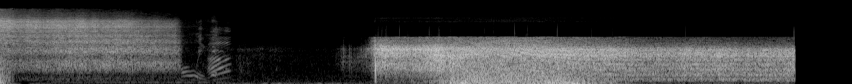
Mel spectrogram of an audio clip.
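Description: Model rocket motor igniting and lifting off: a sudden loud rushing hiss that lasts about two seconds and fades away as the rocket climbs. After a short lull, a steady loud rushing noise with a low rumble starts about four seconds in and runs on.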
